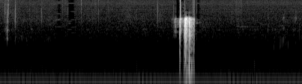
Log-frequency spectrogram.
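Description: A single short, sharp click about a second in, loud against a quiet background with a faint steady electrical hum.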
